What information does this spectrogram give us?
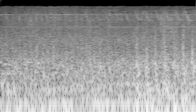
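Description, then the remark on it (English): A helicopter coming in during a trauma call in a TV drama clip: steady rotor thump and engine roar fill the whole stretch, loud and continuous with a pulsing low-end beat and a thin high whine riding above it. “there's been a trauma call, and there's a helicopter coming in, and all the staff kind of rush to see the patient”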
